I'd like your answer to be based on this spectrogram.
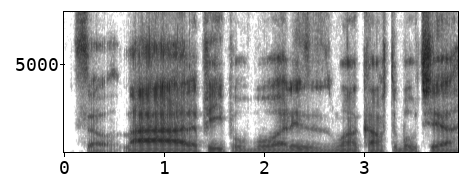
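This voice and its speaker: Dry, close sound with no echo from a male speaker, very clean recording, silent background. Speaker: veteran streamer. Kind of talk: casual livestream chat. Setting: at home, seated in chair. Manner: halting, repetitive.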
